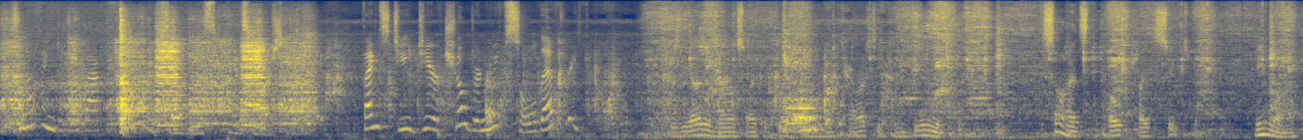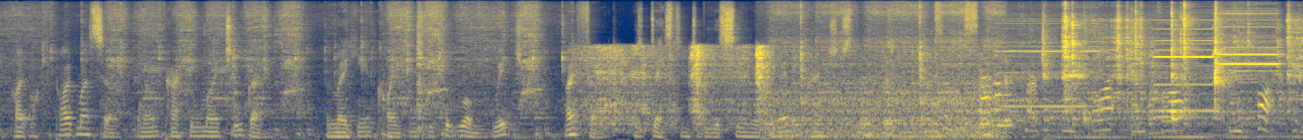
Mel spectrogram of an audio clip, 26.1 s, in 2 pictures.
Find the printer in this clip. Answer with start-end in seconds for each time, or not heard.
0.0-3.2, 6.3-26.0.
